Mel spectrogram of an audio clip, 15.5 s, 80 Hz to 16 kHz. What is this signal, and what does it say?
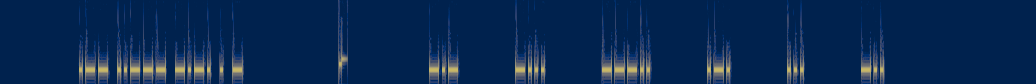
Morse code, heard as a keyed tone, about 25 wpm, spaced as for 12 wpm, 700 Hz. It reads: W2CET KB8RSD
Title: USA Call Signs - 6x Character Spacing - 25wpm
